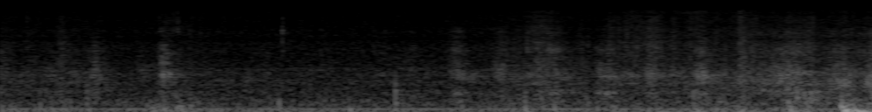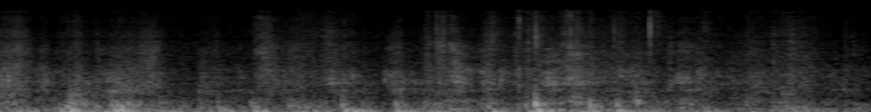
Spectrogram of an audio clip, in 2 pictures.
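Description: Two dogs playing tug of war with a rope toy: scuffling and irregular thumps of paws and bodies, quiet at first and getting louder and busier from about halfway.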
